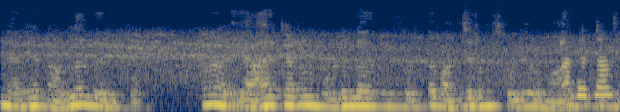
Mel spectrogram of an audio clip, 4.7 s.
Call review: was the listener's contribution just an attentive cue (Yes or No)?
No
